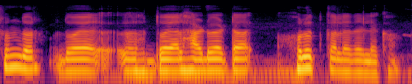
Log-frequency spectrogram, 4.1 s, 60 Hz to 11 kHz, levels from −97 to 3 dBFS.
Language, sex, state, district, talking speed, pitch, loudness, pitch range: Bengali, male, Tripura, West Tripura, 85 wpm, 140 Hz, -17 LUFS, 130-145 Hz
